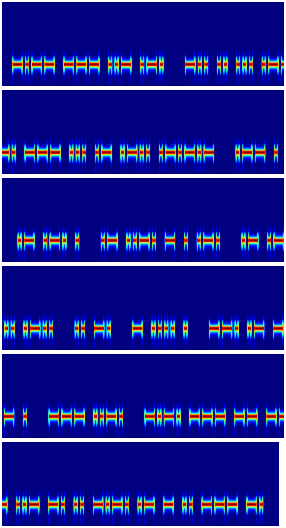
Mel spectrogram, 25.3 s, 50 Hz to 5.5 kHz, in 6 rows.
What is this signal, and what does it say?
Morse code, heard as a keyed tone, about 25 wpm, 600 Hz. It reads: YOUR DISPOSAL. WE ARE AFTER ALL IN THE GAME OF COMMUNICATION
